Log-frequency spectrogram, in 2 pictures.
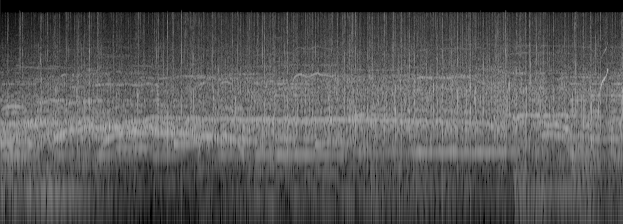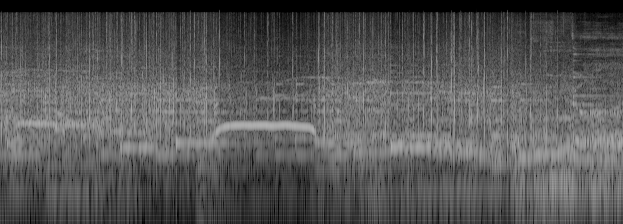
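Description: Live concert music heard from the audience: held keyboard notes and a male singing voice with gliding, drawn-out notes. Crowd cheering and applause run underneath throughout.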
